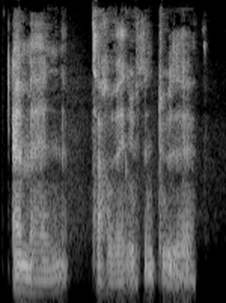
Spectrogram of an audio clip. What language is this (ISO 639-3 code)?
kab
